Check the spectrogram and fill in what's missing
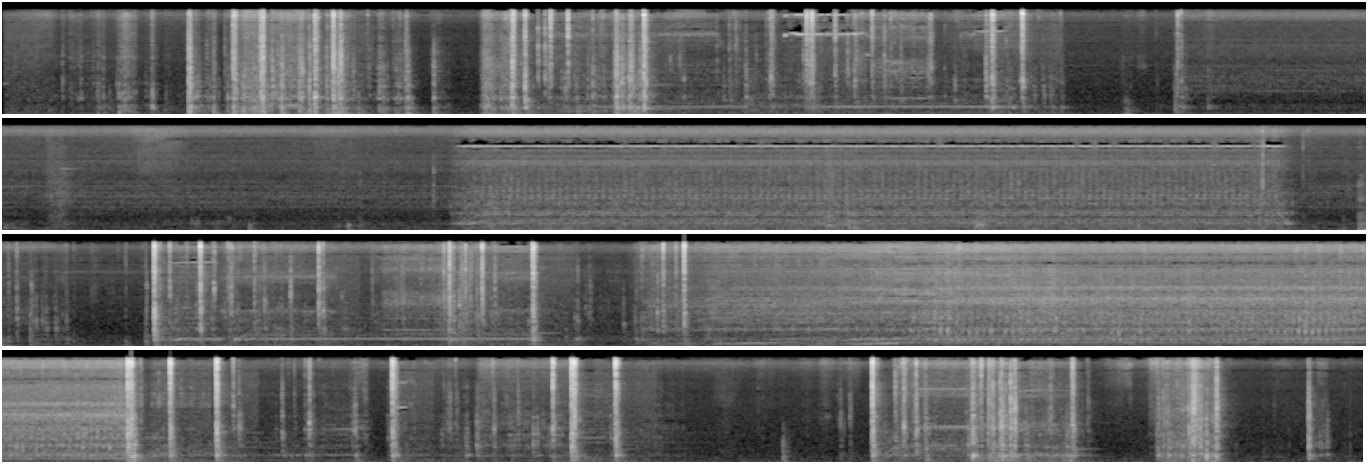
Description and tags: Loading a cassette to a vintage vcr (VHS) recorder. Plastic and mechanical sound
